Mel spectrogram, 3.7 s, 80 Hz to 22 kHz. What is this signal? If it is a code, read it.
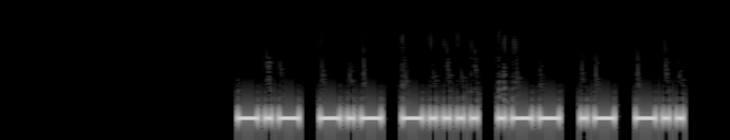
Morse code, heard as a keyed tone, about 36 wpm, 700 Hz. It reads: KK6WAD
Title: USA Call Signs - 6 Characters - 4x Character Spacing - 35wpm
